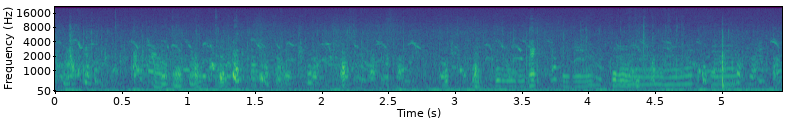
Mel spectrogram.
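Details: Several hens cluck in short, repeated notes that overlap, followed by some longer, drawn-out calls, with a steady low hum in the background.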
